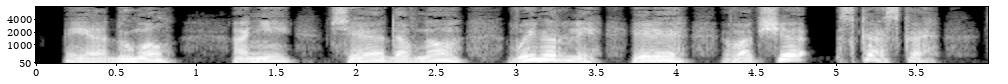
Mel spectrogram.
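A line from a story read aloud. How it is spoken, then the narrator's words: Wheezing. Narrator (Russian): сипел фонарщик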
